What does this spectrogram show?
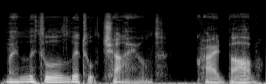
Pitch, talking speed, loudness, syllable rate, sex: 95 Hz, 135 wpm, -18 LUFS, 3.5 syllables/s, male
